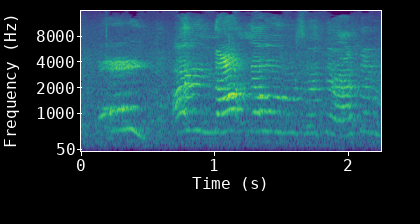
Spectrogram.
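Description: A child's high-pitched voice among children playing.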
